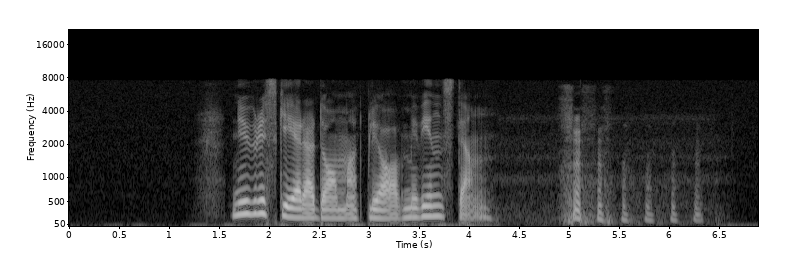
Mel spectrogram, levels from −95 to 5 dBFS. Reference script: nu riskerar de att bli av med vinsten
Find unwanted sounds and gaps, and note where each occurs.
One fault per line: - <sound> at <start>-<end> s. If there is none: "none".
- laugh at 4.9-6.4 s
